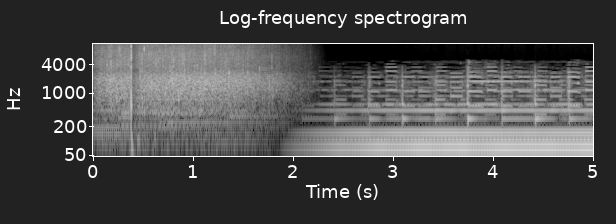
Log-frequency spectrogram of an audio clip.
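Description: A church audience at Victory Family Church claps loudly and steadily for about two seconds, then the applause fades as sustained, bright keyboard music with a low droning bass takes over.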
